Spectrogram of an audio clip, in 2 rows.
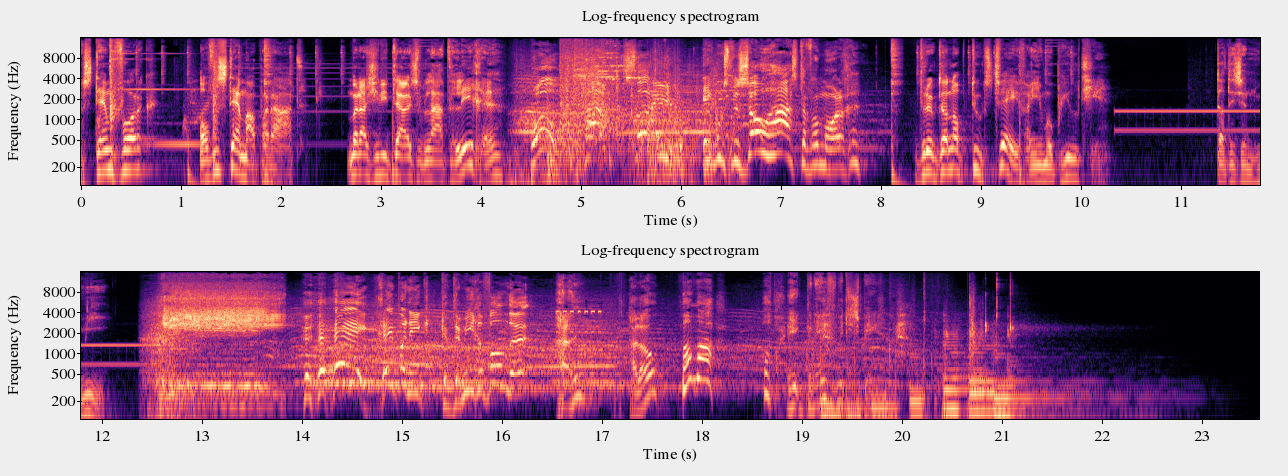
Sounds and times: Music: 0.0 - 4.4, 7.6 - 10.3, 19.0 - 23.2
Speech: 0.0 - 7.8, 8.4 - 10.3, 11.4 - 12.1, 14.0 - 20.1.

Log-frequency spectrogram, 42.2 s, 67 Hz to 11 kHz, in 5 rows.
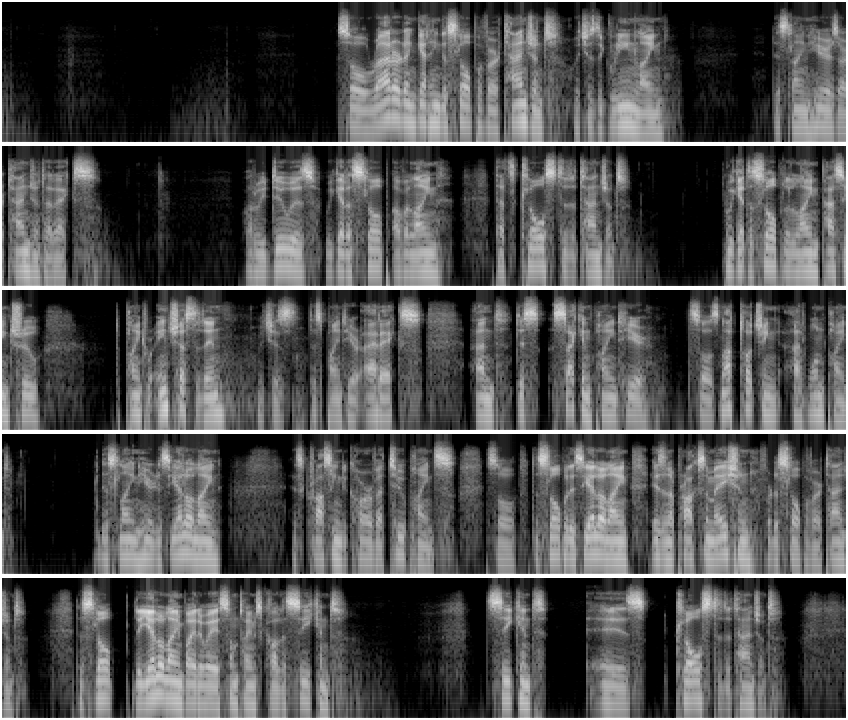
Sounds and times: Speech: 3.4 - 6.8, 7.7 - 9.5, 10.8 - 14.8, 15.6 - 17.3, 18.0 - 25.5, 26.2 - 27.6, 28.2 - 37.3, 38.6 - 41.6.

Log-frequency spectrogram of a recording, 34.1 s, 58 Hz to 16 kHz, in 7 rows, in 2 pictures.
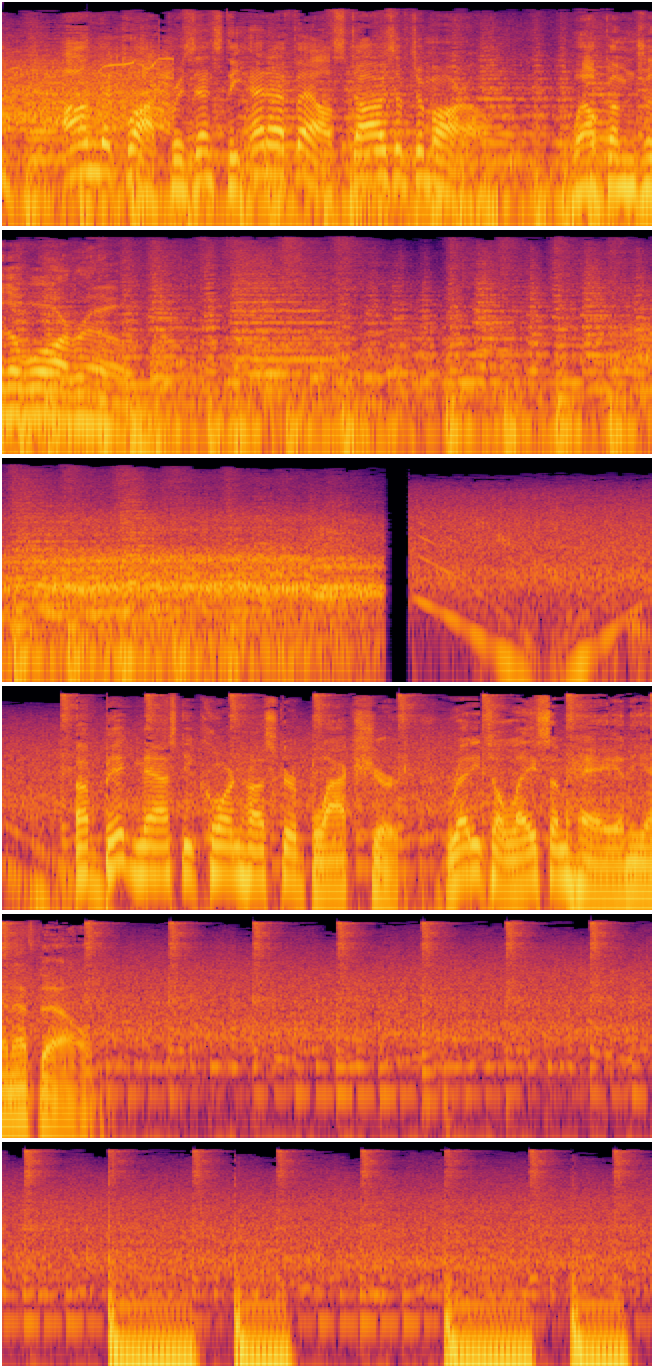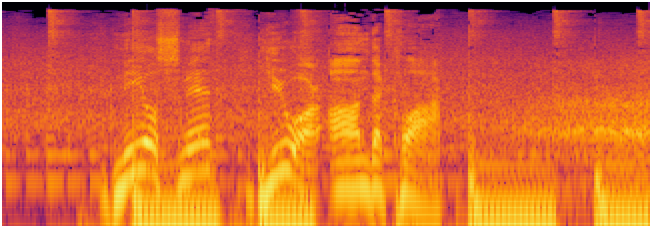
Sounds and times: Music: 0.0 - 34.1
Speech: 0.4 - 3.7, 4.3 - 6.0, 15.2 - 20.3, 30.0 - 32.6.

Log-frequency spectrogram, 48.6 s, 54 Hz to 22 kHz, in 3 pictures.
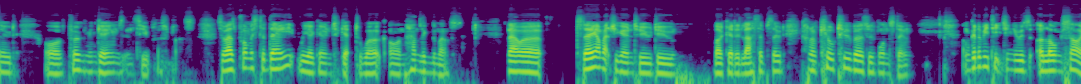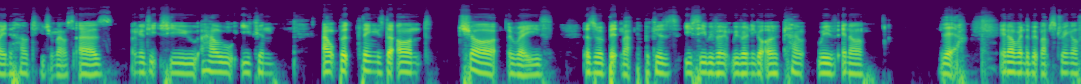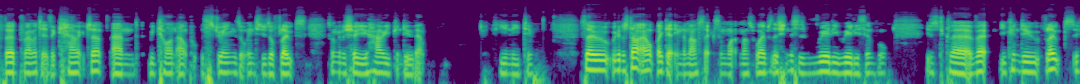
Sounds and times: Speech: 0.0 - 20.4, 21.1 - 29.5, 30.4 - 38.8, 39.6 - 48.6.

